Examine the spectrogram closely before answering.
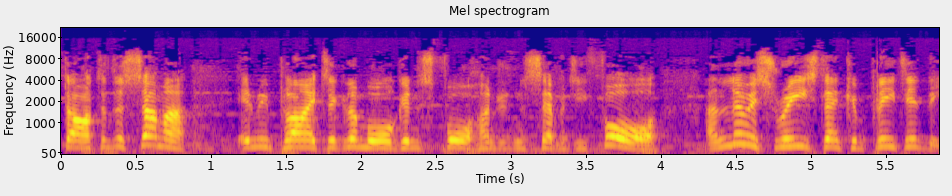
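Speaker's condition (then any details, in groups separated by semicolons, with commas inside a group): No condition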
